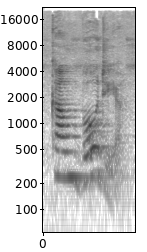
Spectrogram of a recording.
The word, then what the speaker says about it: Cambodia: Bulgaria Bulgaria next is Cambodia there are three syllables and the stress is on the seconds label come dear Cambodia Cambodia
